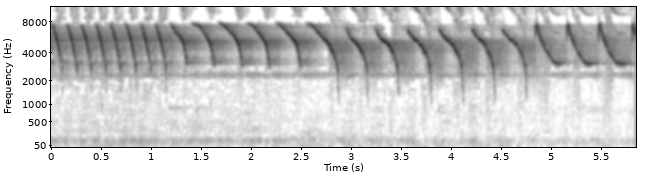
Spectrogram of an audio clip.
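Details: Canary singing to prompt other canaries to sing: a long series of loud downslurred whistled notes repeated about three per second, rhythmic and ringing.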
